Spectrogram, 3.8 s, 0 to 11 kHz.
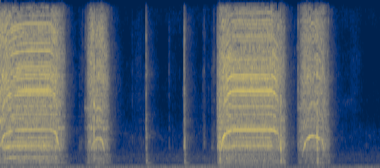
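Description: A freshly cleaned DeWalt DCD780 cordless drill is triggered in short, close bursts, whirring up to a high pitch and winding down, with two longer runs and two quick blips and brief silences between them.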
